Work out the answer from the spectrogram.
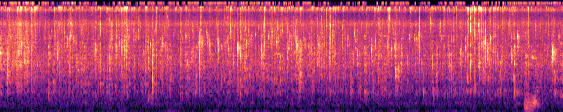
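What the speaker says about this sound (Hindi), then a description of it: "तेल छटक रहा है।" Kebab pieces fry in hot oil in a home kitchen in Saudi Arabia, giving a steady, close sizzle with crackling spatters throughout and a brief low thump near the end.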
